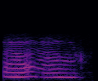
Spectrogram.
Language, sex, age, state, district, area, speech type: Assamese, female, 30-45, Assam, Udalguri, rural, conversation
